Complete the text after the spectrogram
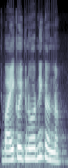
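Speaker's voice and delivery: usual speaking voice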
